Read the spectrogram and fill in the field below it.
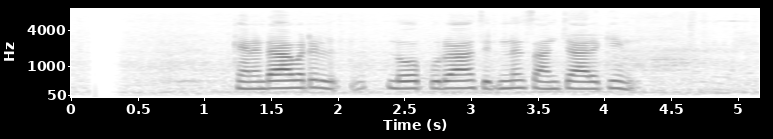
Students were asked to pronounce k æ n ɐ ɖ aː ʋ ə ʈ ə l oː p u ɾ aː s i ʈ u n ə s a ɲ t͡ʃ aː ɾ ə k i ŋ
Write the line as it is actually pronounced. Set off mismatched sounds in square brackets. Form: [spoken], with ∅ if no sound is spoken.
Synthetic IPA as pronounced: k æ n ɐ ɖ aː ʋ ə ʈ ə l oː p u ɾ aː s i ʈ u n ə s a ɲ t͡ʃ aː ɾ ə k i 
